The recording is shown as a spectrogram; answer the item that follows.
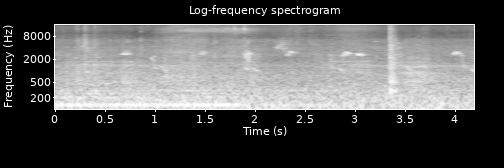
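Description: Young quail giving scattered faint, short high chirps, some in quick pairs, with one sharp click a little past three seconds in.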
